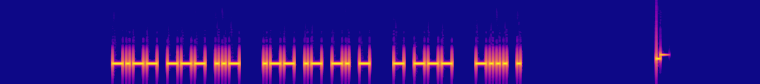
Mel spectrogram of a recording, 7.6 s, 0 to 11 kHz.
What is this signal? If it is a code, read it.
Morse code, heard as a keyed tone, about 34 wpm, 700 Hz. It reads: YOU WANT TO BE
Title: Sets of 4 Words 35wpm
